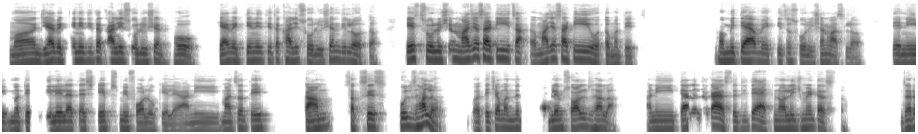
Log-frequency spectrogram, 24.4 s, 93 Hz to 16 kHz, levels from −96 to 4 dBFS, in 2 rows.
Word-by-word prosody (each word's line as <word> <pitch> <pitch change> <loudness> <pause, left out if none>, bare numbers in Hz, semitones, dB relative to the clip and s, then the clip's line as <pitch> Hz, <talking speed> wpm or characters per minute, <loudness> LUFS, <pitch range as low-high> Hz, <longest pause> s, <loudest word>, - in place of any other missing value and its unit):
मग 115 +3 +1
ज्या 125 +3 +6
व्यक्तीने 135 0 0
तिथं 135 +2 -1
खाली 135 0 +4
सोल्युशन 120 -2 -3 0.2
हो, 115 0 +2 0.5
त्या 120 - +5
व्यक्तीने 135 +2 -2
तिथं 135 +1 -4
खाली 135 -1 +1
सोल्युशन 115 +3 -4
दिलं 135 -2 -3
होतं. 90 -5 -4 0.4
हेच 160 +2 +4
सोल्युशन 145 +1 +1
माझ्यासाठीही 165 +1 +5
चा - - +6 0.2
माझ्यासाठीही 150 +3 +1
होतं, 110 -4 -2
मग 105 0 -6
तेच. 95 -1 -8 1.1
मग 130 - 0
मी 135 - 0
त्या 135 -1 +9
व्यक्तीचं 120 0 -7
सोल्युशन 110 -2 -7
वाचलं. 90 -5 -7 0.4
त्यांनी 115 -1 -2
मग 110 - -1
त्यांनी 115 - -4
दिलेल्या 115 +1 +3
त्या 120 - -2
स्टेप्स 120 +1 -5
मी 120 -1 -3
फॉलो 100 -1 -1
केल्या 90 -1 -7
आणि 105 +1 -8
माझं 110 +4 -3
ते 125 0 0 0.6
काम 125 +4 +5 0.3
सक्सेसफुल 140 +4 -1
झालं. 175 +6 +5 0.5
अ, 110 - -4
त्याच्यामधनं 130 +2 -2 0.3
प्रॉब्लेम 130 +1 -1
सॉल्व्ह 135 +1 +2
झाला 125 -2 -1 0.4
आणि 120 0 -5
त्यानंतर 140 +3 +2
काय 155 -1 +10
असतं 115 - -5
तिथे 120 +1 -2
अ‍ॅक्नॉलेजमेंट 125 +2 0
असतं. - - -7 0.8
जर 130 +2 +1
125 Hz, 140 wpm, -24 LUFS, 115-135 Hz, 1.1 s, काय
